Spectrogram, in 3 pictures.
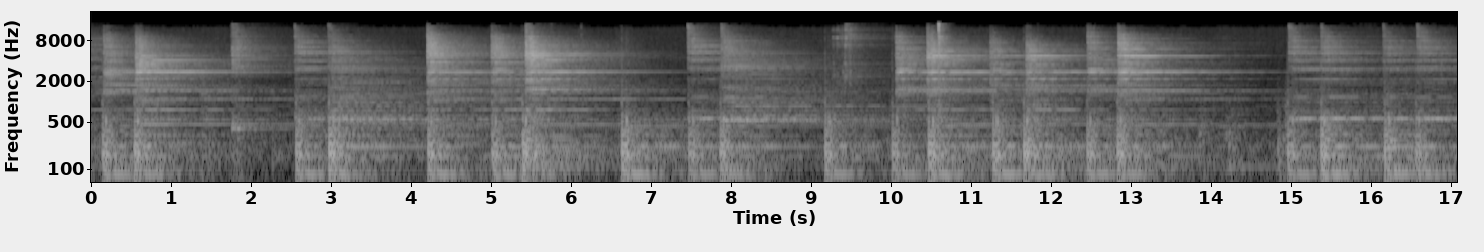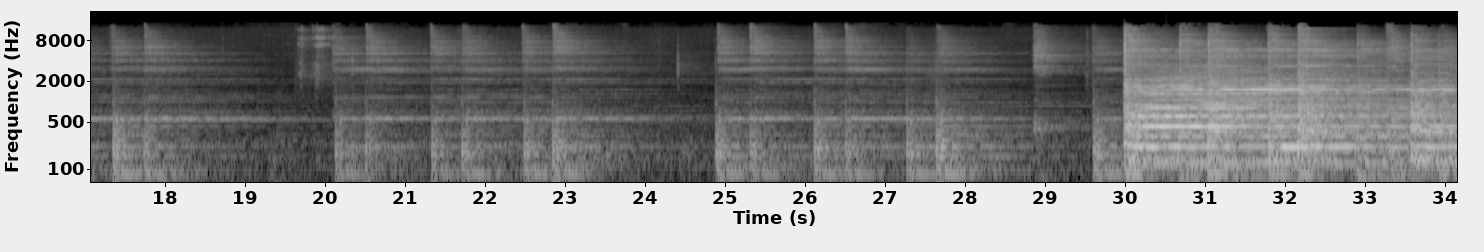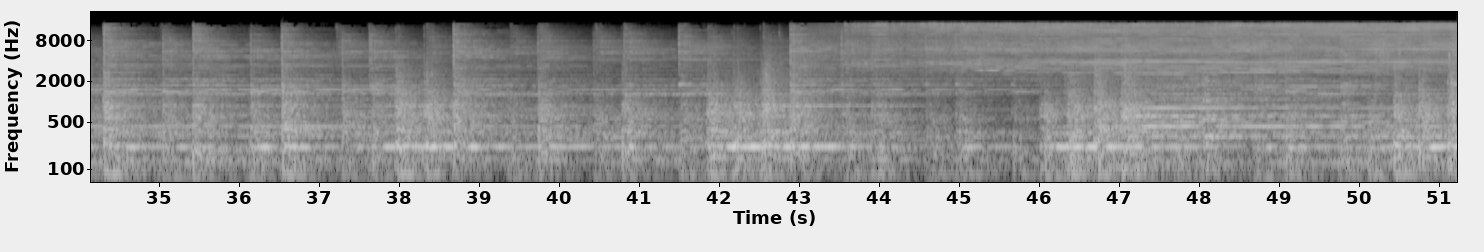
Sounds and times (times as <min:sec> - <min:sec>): Music: 0:00.0 - 0:51.2.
